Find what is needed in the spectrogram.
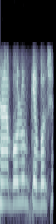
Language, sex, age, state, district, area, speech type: Bengali, female, 30-45, West Bengal, Murshidabad, rural, conversation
